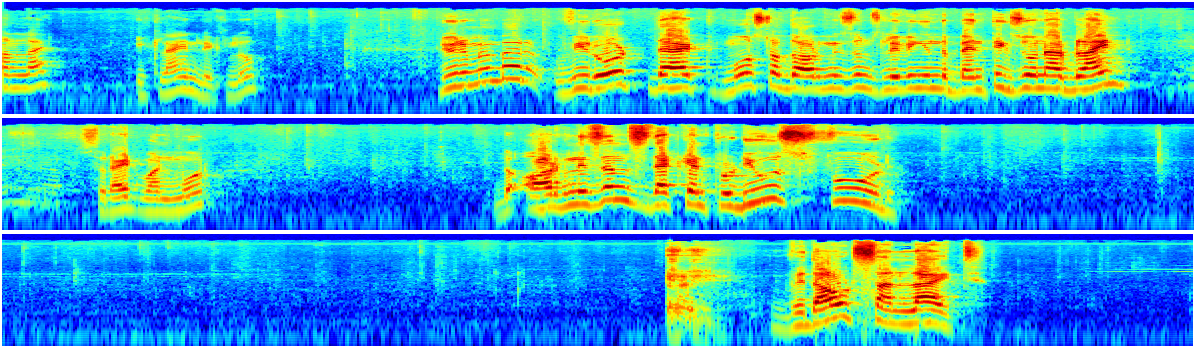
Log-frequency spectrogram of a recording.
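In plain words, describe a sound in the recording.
A man lectures in a small room, speaking with animation and pausing between phrases.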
